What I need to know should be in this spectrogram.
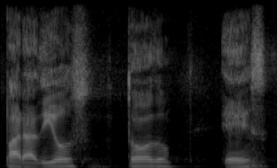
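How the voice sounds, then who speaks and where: Animated middle-aged preacher, churchy reverb. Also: male voice, fairly low pitch, drawn-out words, smooth. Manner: animated preaching, storytelling with shouted peaks and quiet drops. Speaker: guest pastor. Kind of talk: sermon. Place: church sanctuary. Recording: long hall reverb of a church.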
